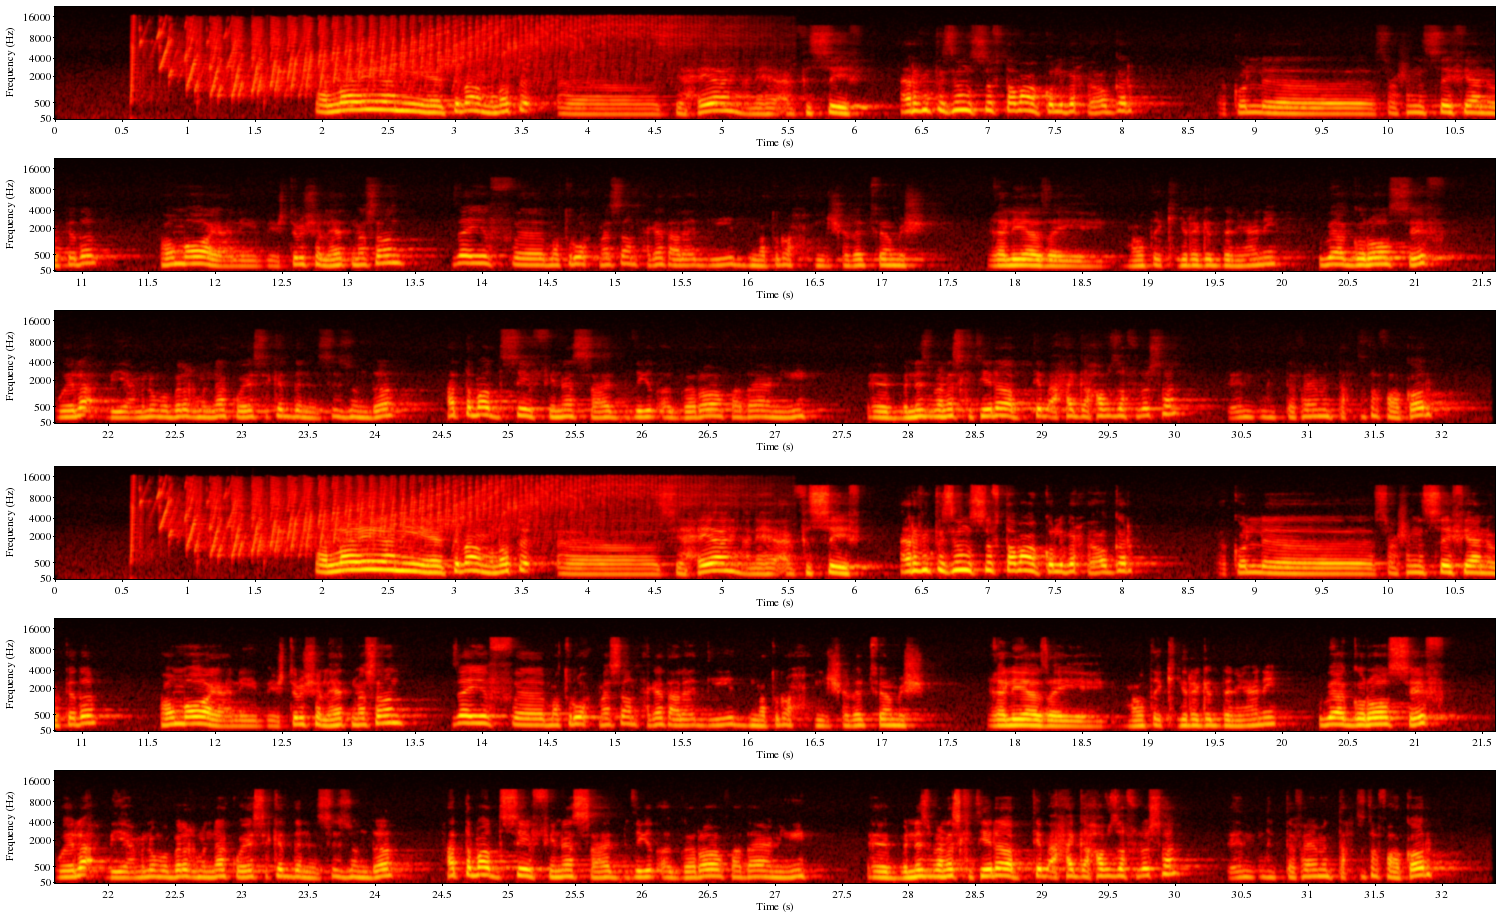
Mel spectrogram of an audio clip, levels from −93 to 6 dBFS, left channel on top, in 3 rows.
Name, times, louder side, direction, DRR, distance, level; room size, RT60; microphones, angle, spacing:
sound 1, 0.6-5.4, right 1 dB, ahead, 2.8 m, -38 dB
voice 1, 2.0-6.0 6.3-8.1 8.9-11.1 11.6-13.4 13.8-17.3 17.8-20.0 20.3-21.2 21.6-24.2 24.5-27.2 27.7-30.1 30.4-31.9, right 3 dB, 85° right, 13 dB, 1.0 m, -29 dB
27.5 x 24.0 x 9.1 m, 0.80 s
head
